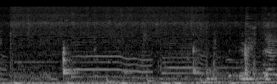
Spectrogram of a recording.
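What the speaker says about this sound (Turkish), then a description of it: "Ve beraber kavuracağım." Vegetables, including celery, sizzle and crackle in a hot pot, with a spoon scraping and stirring through them in short bursts.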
